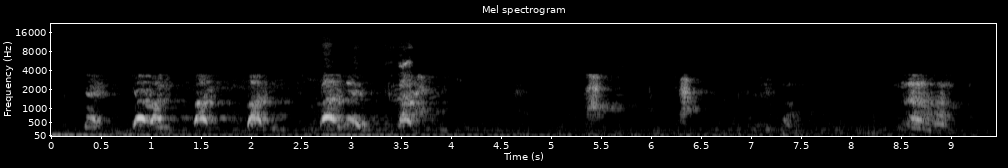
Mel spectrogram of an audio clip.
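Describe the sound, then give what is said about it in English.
A dog, Roxy, fighting a coyote that jumped out of the brush, darting around it, with a quick run of sharp barks and high yips at the start, then scattered yelps and whines spaced out over the following seconds. “A very bold and seemingly unafraid Roxy did not flee, but instead darted around the wolf-like beast”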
